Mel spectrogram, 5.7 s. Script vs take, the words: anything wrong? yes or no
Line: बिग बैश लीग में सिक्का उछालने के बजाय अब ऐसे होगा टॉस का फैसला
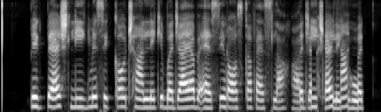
yes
